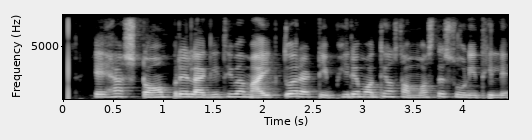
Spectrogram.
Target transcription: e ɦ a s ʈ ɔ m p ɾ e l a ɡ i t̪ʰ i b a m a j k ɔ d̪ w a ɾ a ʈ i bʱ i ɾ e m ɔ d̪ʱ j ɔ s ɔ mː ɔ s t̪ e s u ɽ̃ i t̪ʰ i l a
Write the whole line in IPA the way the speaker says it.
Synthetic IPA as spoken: e ɦ a s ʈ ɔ m p ɾ e l a ɡ i t̪ʰ i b a m a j k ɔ d̪ w a ɾ a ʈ i bʱ i ɾ e m ɔ d̪ʱ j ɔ s ɔ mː ɔ s t̪ e s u ɽ̃ i t̪ʰ i l e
